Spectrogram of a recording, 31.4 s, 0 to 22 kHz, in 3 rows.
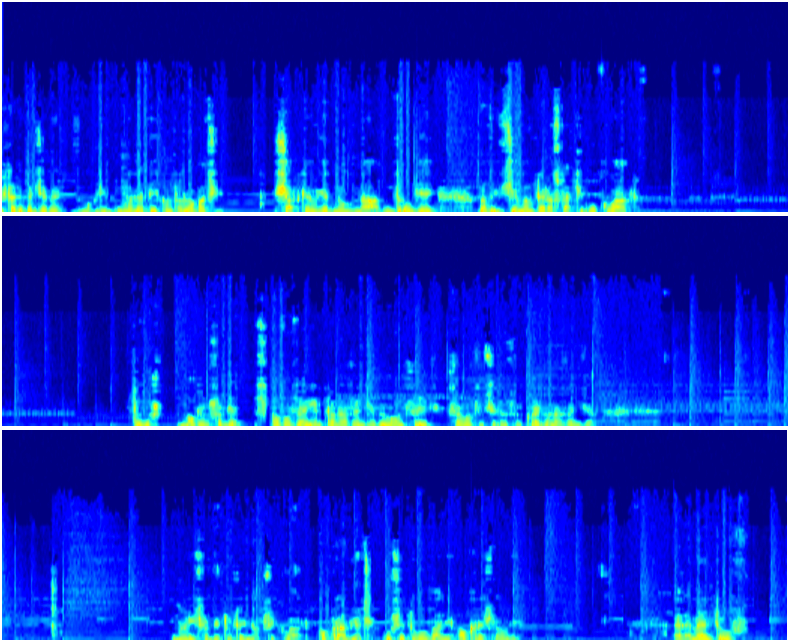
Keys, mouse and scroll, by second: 8.0-9.0 scroll up 3, 8.4 middle click, 16.3 click, 16.8-17.4 scroll up 2, 18.6 click, 20.2 click, 21.5 g, 24.7 click, 25.7 g, 29.0-30.0 scroll down 2, 29.3 middle click.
